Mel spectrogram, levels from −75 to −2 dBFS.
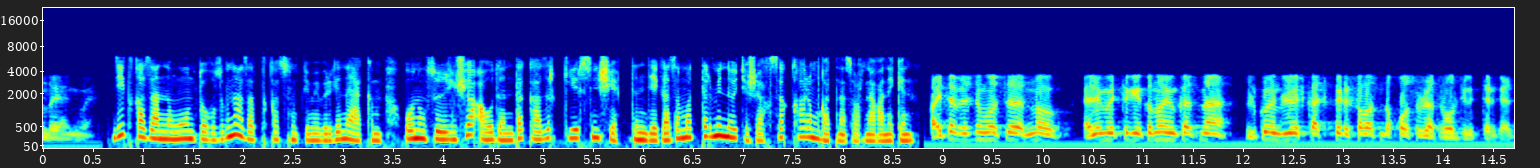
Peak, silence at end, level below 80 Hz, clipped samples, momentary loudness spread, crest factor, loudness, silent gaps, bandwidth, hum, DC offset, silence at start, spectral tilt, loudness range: -4 dBFS; 0 s; -48 dBFS; under 0.1%; 9 LU; 16 dB; -20 LUFS; none; 6.4 kHz; none; under 0.1%; 0 s; -6.5 dB/octave; 4 LU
